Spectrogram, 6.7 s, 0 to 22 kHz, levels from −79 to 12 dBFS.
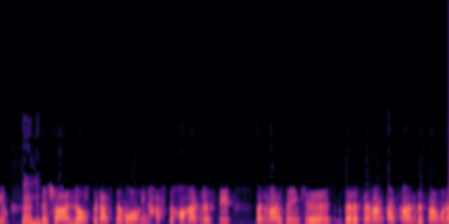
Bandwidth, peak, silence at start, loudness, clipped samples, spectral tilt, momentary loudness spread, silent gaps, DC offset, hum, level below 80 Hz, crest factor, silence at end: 5 kHz; 0 dBFS; 0 s; -18 LUFS; under 0.1%; -6.5 dB/octave; 9 LU; none; under 0.1%; none; -60 dBFS; 18 dB; 0 s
